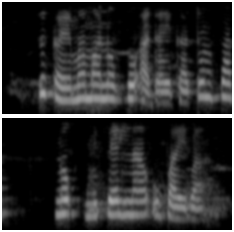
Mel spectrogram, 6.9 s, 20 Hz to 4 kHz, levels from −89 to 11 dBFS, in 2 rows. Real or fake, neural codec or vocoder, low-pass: fake; codec, 16 kHz in and 24 kHz out, 2.2 kbps, FireRedTTS-2 codec; 3.6 kHz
